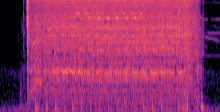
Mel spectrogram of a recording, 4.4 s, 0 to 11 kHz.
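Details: 2011 Audi A4 2.0T no-start during compression test: even cranking at five to six light pulses a second for three seconds, no firing; compression only about 30 psi across cylinders, expected over 100.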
